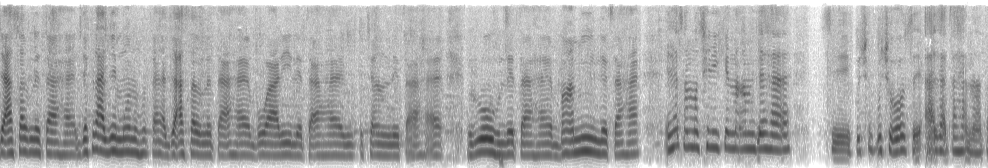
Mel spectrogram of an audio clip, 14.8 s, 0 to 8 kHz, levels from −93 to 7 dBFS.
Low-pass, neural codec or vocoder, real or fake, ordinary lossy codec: 7.2 kHz; none; real; AAC, 32 kbps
